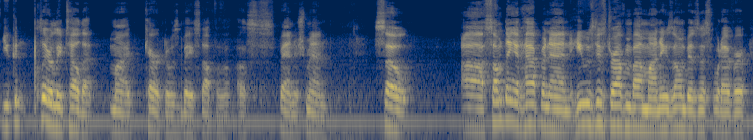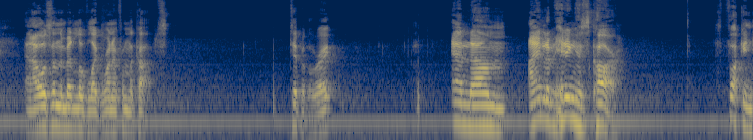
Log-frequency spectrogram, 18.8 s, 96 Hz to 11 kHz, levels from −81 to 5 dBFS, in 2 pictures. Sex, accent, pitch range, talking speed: male, American, 145-180 Hz, 170 wpm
